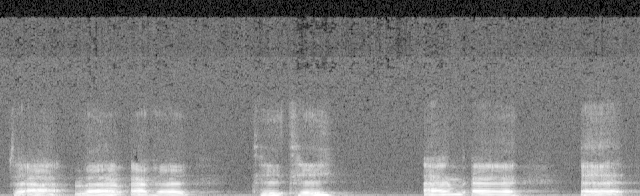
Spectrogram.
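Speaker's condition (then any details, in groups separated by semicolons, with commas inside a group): Dystonia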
